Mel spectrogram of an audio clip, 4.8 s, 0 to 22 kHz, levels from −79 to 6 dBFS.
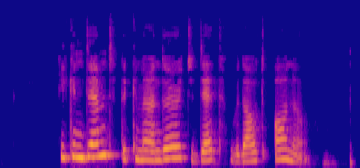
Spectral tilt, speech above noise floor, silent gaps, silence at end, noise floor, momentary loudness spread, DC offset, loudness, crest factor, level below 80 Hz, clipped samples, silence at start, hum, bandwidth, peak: -6 dB/octave; 66 dB; none; 0.1 s; -86 dBFS; 11 LU; under 0.1%; -21 LUFS; 16 dB; -68 dBFS; under 0.1%; 0.8 s; none; 12 kHz; -6 dBFS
